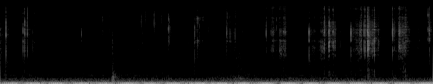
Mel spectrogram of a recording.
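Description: Long nails scratch and rub solid ice cubes held in the hand, producing quick, bright, gritty scraping bursts in an uneven rhythm. A steady low hum runs continuously underneath.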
